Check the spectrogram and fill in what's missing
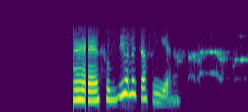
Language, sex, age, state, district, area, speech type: Santali, female, 30-45, West Bengal, Bankura, rural, conversation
